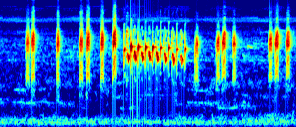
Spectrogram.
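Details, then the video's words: Wild sooty-headed bulbul calling to rivals: loud, sharp single and paired notes interrupted by a rapid run of about a dozen quick, dropping chirps, then more clipped notes. "suara burung kutilang gacor asli alam tanpa isian"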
